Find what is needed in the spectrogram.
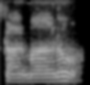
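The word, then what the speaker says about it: karmāṇo: So when we read this verse, we don't say karma no. The Western people don't have the ana, so they will say karma no. Of course, there's no harm. You pronounce it as best as you can. But my request is that for us Indians who understand the difference between the na and the ana, we should pronounce it properly and say karmano.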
